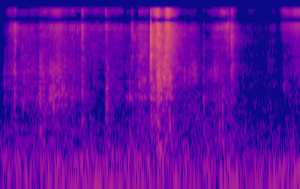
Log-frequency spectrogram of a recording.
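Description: A page of a thick Midori MD paper notebook being turned by hand: paper rustling, with one sharper, louder swish a little after a second in as the page flips over.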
